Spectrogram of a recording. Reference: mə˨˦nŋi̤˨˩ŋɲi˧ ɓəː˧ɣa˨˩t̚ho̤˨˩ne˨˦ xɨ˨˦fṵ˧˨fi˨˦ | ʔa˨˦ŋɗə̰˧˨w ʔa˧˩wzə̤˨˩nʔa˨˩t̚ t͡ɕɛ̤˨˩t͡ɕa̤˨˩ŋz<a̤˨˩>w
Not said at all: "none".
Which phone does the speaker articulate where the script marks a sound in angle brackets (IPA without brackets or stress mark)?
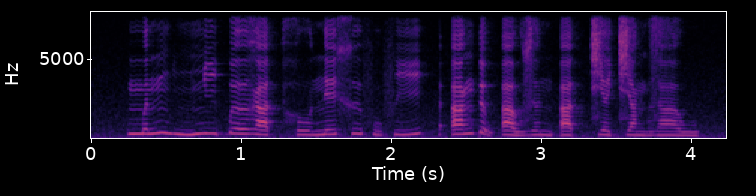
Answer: a̤˨˩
